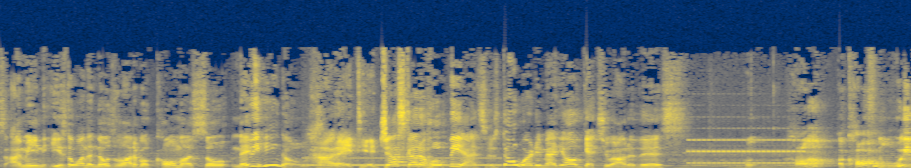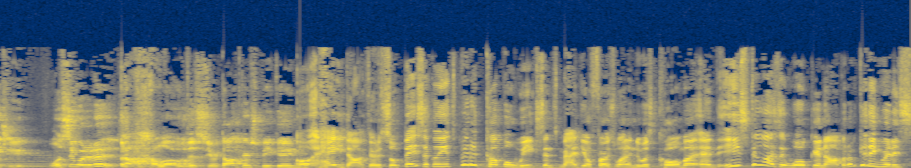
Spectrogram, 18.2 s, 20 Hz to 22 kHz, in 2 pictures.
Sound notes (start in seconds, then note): 2.9 phone ringing; 6.8 phone ringing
